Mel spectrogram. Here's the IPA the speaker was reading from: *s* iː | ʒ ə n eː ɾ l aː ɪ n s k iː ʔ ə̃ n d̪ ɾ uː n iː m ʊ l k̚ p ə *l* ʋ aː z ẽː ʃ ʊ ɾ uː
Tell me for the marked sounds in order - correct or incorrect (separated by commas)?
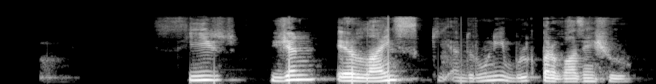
correct, incorrect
